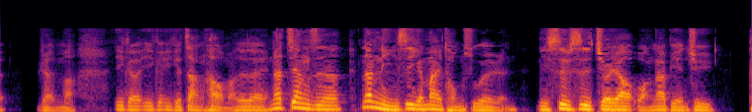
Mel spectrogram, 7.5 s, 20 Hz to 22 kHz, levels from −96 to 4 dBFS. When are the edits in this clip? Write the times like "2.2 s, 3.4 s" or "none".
3.5 s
